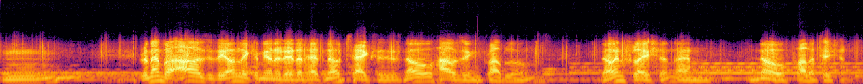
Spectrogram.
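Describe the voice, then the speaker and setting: An actor playing a ghoulish, mock-friendly horror host in 1940s radio style, making macabre wisecracks with drawn-out words. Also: male voice, fairly low pitch, animated. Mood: sly mock-friendly. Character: ghoulish, jovially sinister male horror show host. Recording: old muffled radio recording with music.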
